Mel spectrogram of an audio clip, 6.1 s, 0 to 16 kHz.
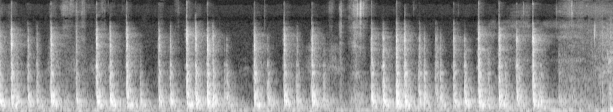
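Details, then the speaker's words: Hayabusa-engined mini race car during race prep, wheel rocked by hand at the rear: sharp metallic clacks several a second from play in the rose joint bearing itself, not the nut, on joints fitted new two race meetings ago. "Hear that noise? That is play in the actual rose joint. Now these were brand new rose joints 2 race meetings ago."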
